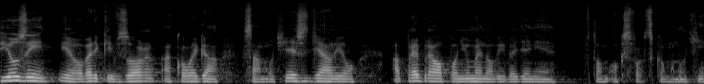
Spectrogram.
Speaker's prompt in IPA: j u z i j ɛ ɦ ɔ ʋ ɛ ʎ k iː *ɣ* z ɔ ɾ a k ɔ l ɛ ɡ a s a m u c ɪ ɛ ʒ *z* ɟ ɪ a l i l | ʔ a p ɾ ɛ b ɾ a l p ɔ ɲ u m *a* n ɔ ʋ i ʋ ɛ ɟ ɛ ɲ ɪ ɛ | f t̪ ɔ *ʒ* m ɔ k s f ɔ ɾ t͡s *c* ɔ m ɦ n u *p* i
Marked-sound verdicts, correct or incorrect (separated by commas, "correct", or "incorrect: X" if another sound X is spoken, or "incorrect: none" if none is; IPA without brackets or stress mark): incorrect: v, correct, incorrect: ɛ, incorrect: none, incorrect: k, incorrect: c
